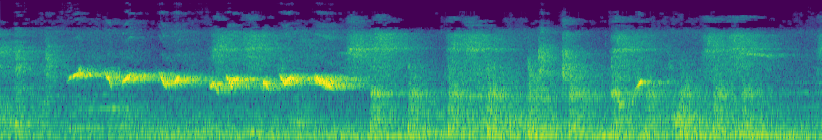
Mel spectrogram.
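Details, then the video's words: Asian pied myna singing in full, varied voice from a tree: a run of harmonic, warbling and creaky phrases near the middle pitch range for about two seconds, then softer scattered notes over steady background hiss. "Suara Asli JALAK SUREN Gacor FULL ISIAN Di Atas Pohon"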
